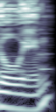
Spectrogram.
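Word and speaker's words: 妖艶: « Yōen ». Ding dong ! Correct. Alors, comment prononce-t-on le caractère « 恍 » à partir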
